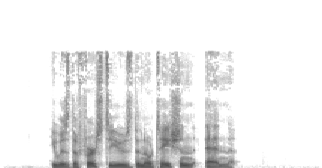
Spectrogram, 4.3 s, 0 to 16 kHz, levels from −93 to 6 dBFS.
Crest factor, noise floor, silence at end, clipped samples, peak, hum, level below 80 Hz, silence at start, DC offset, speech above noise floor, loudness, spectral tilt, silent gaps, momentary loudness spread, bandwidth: 18 dB; -84 dBFS; 1.15 s; under 0.1%; -12 dBFS; none; -56 dBFS; 0.7 s; under 0.1%; 56 dB; -28 LUFS; -5.5 dB/octave; none; 6 LU; 11.5 kHz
